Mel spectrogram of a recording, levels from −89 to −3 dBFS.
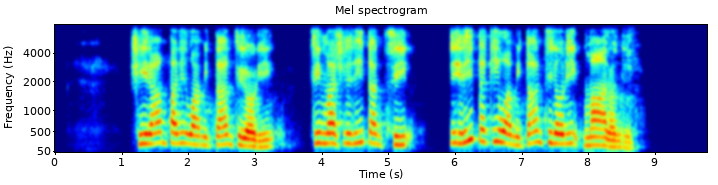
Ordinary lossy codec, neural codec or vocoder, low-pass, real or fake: Opus, 24 kbps; autoencoder, 22.05 kHz, a latent of 192 numbers a frame, VITS, trained on one speaker; 7.2 kHz; fake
